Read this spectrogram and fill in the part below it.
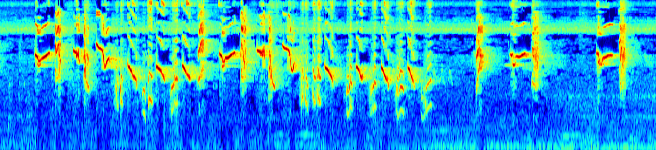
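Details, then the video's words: Oriental magpie-robin delivering a rich song: rapid cascades of looping whistles and sharp downward-sweeping notes for several seconds, followed by spaced single loud chirps, with a thin constant high background tone. "suara burung kacer gacor"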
